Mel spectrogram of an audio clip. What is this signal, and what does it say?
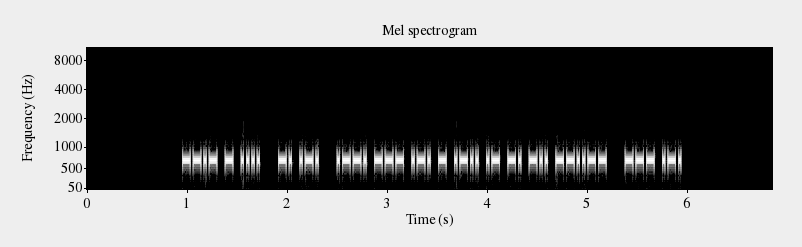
Morse code, heard as a keyed tone, about 41 wpm, 700 Hz. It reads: QTH NR PORTLAND, OR
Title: Practice QSO - Exchange 1 - Beginning - 45wpm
